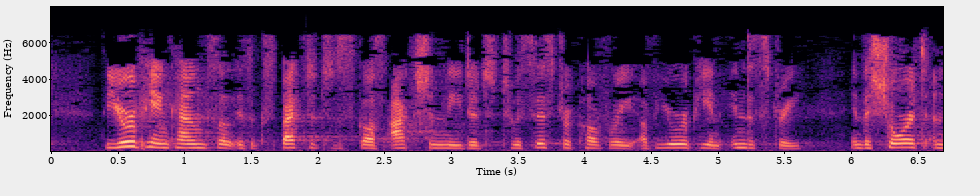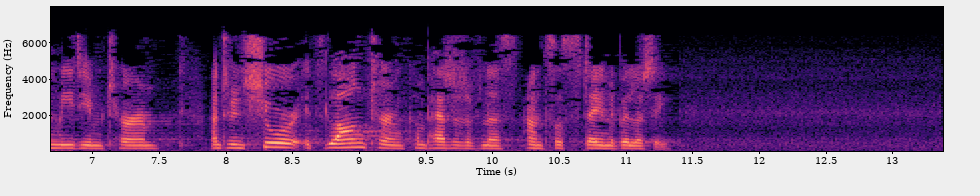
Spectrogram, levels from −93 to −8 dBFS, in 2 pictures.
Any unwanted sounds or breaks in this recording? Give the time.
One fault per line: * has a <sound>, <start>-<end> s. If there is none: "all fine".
all fine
